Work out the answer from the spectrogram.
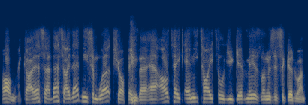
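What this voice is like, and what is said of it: American accent. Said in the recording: “With that beautiful American accent.”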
